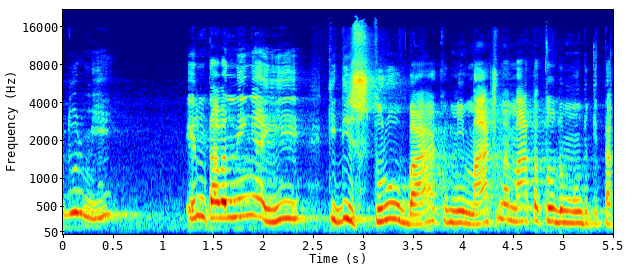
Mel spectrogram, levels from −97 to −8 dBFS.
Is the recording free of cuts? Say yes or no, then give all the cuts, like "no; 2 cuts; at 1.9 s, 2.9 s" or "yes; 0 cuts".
yes; 0 cuts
